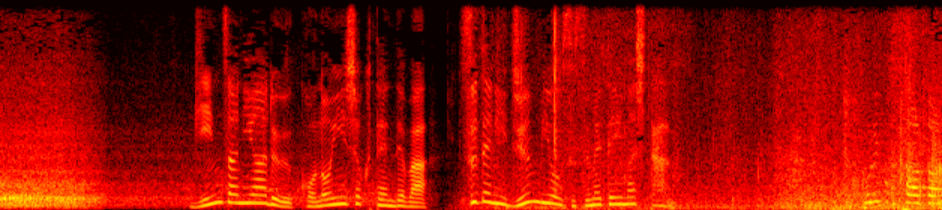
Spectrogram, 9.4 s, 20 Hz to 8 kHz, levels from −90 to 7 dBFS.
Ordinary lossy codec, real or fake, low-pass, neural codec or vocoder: none; real; none; none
